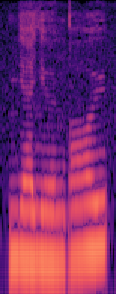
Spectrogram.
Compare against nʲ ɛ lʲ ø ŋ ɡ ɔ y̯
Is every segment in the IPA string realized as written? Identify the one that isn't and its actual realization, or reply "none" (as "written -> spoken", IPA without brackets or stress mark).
none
